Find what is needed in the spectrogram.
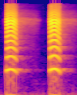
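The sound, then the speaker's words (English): Two sharp, high-pitched squeaks from the squeaker of a dog toy that the dog had chewed up and ripped apart, evenly spaced about half a second apart, each bright and shrill with a quick fade. Loud, with no talking. “And then I found this, which is just like the whistle part.”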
